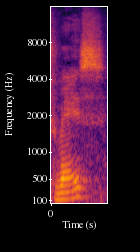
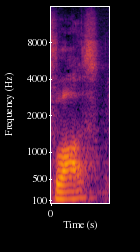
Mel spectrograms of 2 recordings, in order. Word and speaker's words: vase: Normally in American English it's vase. In British English it's vase.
